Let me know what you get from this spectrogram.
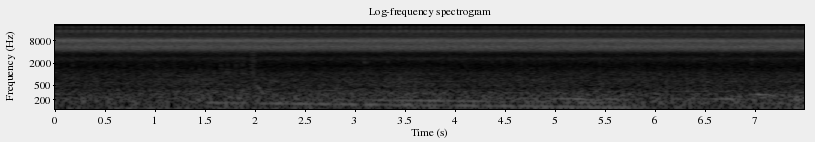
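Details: A dense cicada chorus fills the air as Colin the miniature pinscher is walked outdoors among many singing insects. The sound is a constant high buzzing wash, with faint low humming underneath.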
